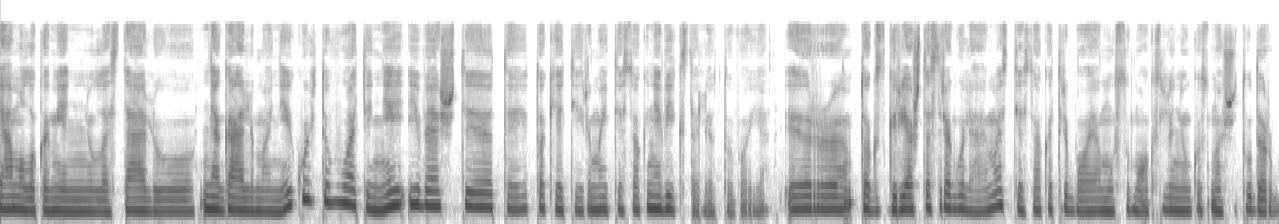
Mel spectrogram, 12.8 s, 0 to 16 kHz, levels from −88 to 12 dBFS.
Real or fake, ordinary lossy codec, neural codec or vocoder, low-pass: real; MP3, 96 kbps; none; 10.8 kHz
